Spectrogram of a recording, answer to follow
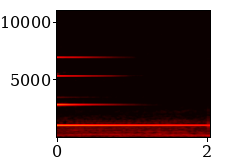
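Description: A bell-kit (glockenspiel) bar, the note C, ringing on after one light mallet tap and slowly dying away. The brighter overtones fade within about a second, leaving a single clear, pure tone.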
